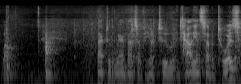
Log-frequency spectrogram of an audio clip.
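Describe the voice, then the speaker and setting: A low-voiced German officer, acted by a man for a war film. He is urbane and smug, turning precise, courteous phrases into threats. Slight noise sits behind the dialogue. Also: fairly even intonation, normal speed, natural voice. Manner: polite, theatrical, precise, savouring phrases. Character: urbane, smug, menacing Nazi officer negotiating coolly.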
